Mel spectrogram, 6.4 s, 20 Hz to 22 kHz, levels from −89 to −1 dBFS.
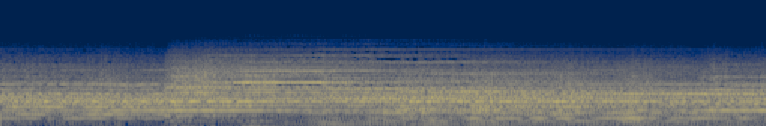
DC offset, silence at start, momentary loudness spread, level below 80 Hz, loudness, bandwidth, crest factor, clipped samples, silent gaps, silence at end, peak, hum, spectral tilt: under 0.1%; 0 s; 4 LU; -56 dBFS; -27 LUFS; 7.2 kHz; 14 dB; under 0.1%; none; 0 s; -14 dBFS; none; -6 dB/octave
